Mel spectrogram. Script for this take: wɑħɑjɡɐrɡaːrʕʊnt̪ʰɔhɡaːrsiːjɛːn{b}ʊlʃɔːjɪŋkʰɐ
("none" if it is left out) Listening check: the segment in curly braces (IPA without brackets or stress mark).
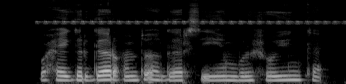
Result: b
